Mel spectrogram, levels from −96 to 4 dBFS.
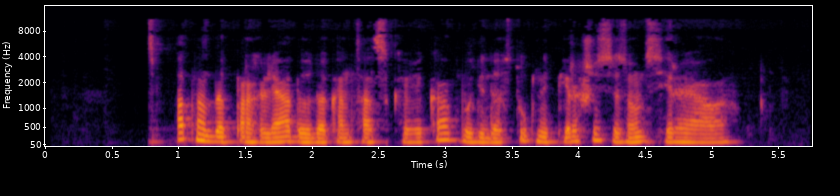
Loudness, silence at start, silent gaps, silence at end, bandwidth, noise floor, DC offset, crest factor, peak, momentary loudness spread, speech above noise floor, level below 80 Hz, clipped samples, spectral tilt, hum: -25 LUFS; 0.75 s; none; 0.55 s; 11.5 kHz; -74 dBFS; under 0.1%; 20 dB; -6 dBFS; 9 LU; 50 dB; -58 dBFS; under 0.1%; -6.5 dB/octave; none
